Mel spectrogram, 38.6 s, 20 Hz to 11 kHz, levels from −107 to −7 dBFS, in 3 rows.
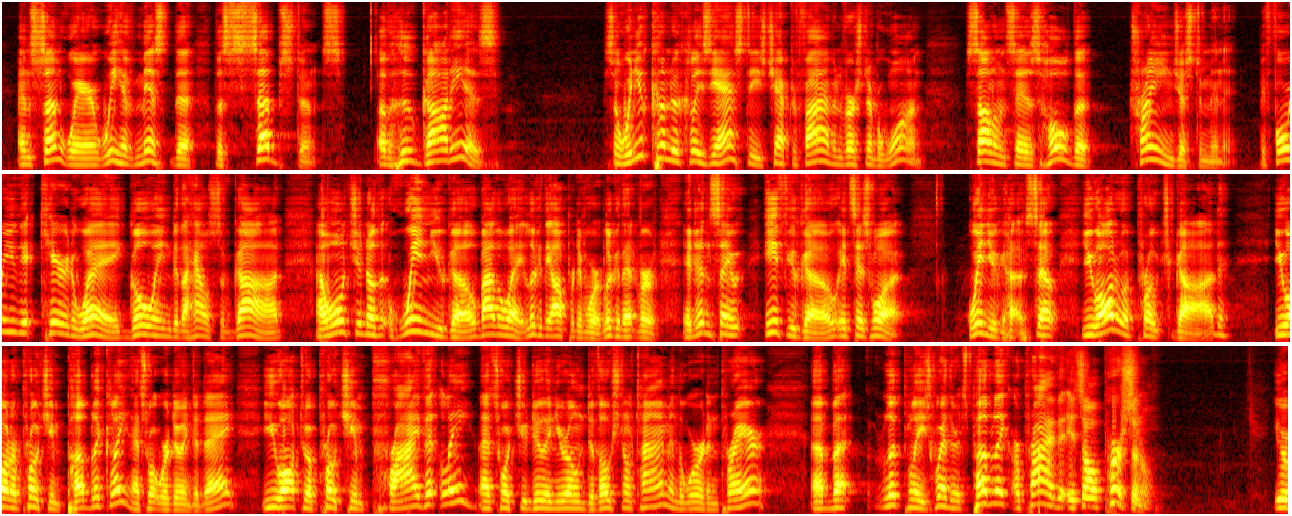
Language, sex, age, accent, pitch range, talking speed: English, male, 50-69, American, 145-215 Hz, 195 wpm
